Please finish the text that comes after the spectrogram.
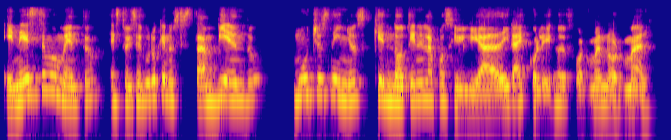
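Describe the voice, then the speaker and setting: A man, a scientist guest, explaining science in a measured way during a live news chat. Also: high-pitched, fairly bright tone. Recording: muffled broadcast audio.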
